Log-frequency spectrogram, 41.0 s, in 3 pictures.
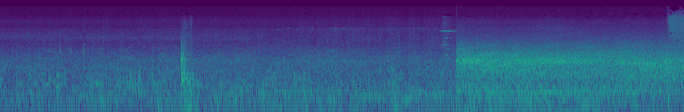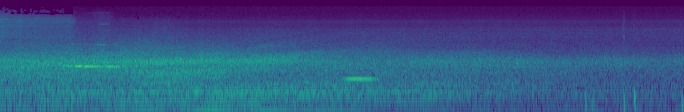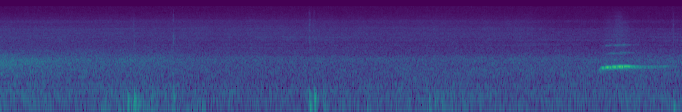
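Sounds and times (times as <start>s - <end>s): train carriage rumble and rattle: 0.0s - 31.7s
brief high hiss: 13.4s - 16.0s.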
